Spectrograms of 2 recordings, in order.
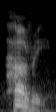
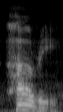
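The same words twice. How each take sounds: No difference in how they are said.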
